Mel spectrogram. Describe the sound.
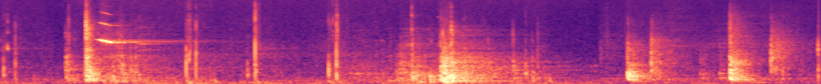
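A black door beside a shoe shop opens and shuts with several sharp thuds and clatters, separated by quieter gaps.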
